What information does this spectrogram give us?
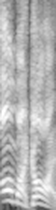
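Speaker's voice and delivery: put-on very high, jolted, startled cry. Retelling how the postman reacted at the door: imitating a startled cry.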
